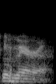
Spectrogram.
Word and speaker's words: Kamara: Alvin Kamara, I always pronounce it wrong, I don't really care. It's Kamara.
